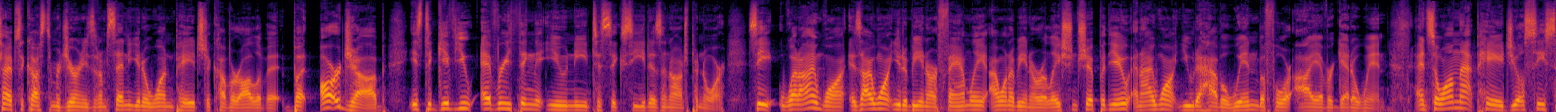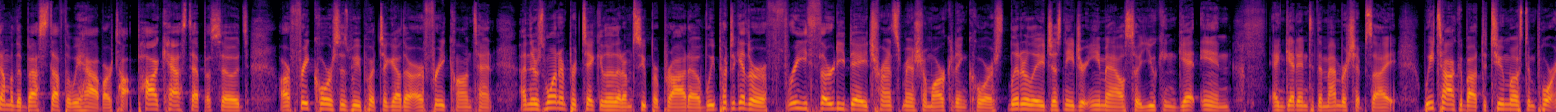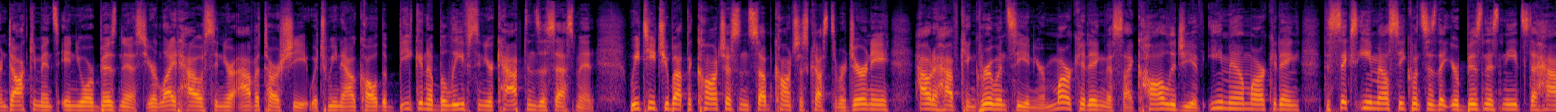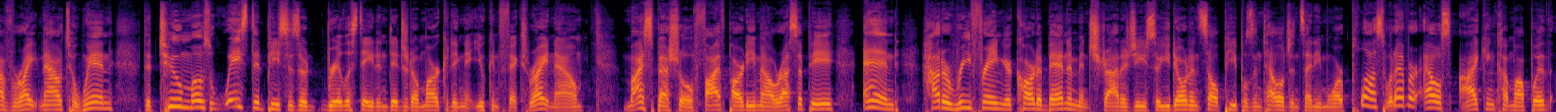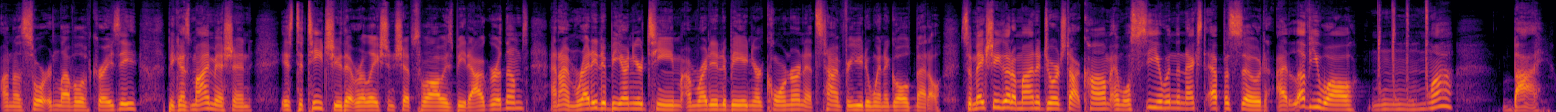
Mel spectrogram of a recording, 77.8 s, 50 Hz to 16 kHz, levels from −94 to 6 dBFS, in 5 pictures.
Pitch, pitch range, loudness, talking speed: 140 Hz, 125-160 Hz, -22 LUFS, 235 wpm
